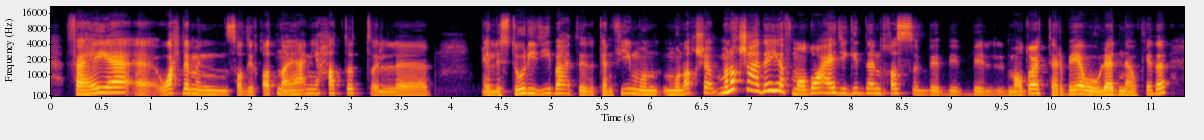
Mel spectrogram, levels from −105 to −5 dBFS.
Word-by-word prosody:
فهي 185 +7 +4
أ 230 0 +3
واحدة 200 +5 +2
من 160 -4 -2
صديقاتنا 145 +1 -2
يعني 170 +4 -2
حطِّت 190 +1 -3
ال 130 -2 -4 0.7
الstory 170 +8 +1
دي 185 +4 -5
بعد 195 -1 0 0.3
كان 140 -1 -3
في 190 +7 -7
مُن 160 -3 -1
مُناقشة، 180 +8 0
مُناقشة 360 - +3
عاديّة 305 0 +3
في 200 -8 -6
موضوع 195 +5 +3
عادي 215 -2 +2
جدًا 205 +1 -3
خاص 195 0 -1
ب 155 -1 -9
ب 145 -1 -7
بال 140 -2 -8
بموضوع 140 +7 +2
التربية 165 -1 +1
وأولادنا 150 -2 +3
وكده، 170 - -1
175 Hz, 155 wpm, -23 LUFS, 145-200 Hz, 0.7 s, فهي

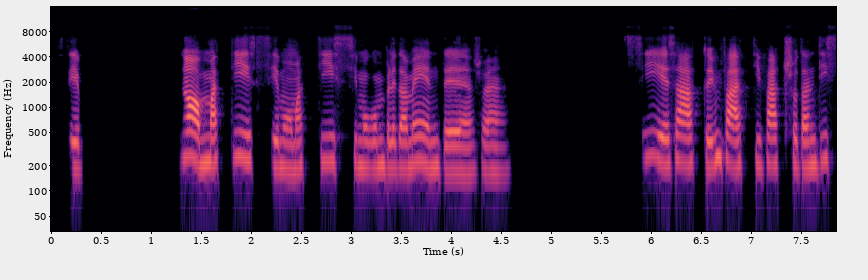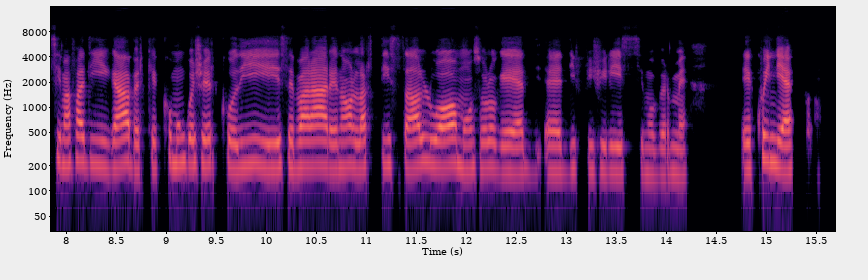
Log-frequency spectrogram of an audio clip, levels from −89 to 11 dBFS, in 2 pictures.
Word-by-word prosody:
sì. 390 -2 -2 1.0
No, 250 -3 +10
mattissimo, 210 -3 -2
mattissimo 200 +2 -7
completamente, 190 -3 -1
cioè. 175 -1 -7 1.3
Sì, 245 -2 -5
esatto, 210 -1 +2
infatti 205 -3 +2
faccio 210 0 0
tantissima 205 +1 -3
fatica 210 -2 +3
perché 190 0 -6
comunque 210 0 -4
cerco 205 -2 -4
di 195 0 -3
separare, 195 -1 +4
no, 195 +1 +1
l'artista 190 0 -2
dall'uomo 200 -2 +4
solo 190 0 -4
che 170 -1 0
è 170 - -2
d 170 - -25
è 175 0 -2
difficilissimo 170 -1 -10
per 160 +1 -9
me. 160 -1 -7 0.5
E 185 0 -3
quindi 220 -2 -1
ecco. 175 0 +1
195 Hz, 120 wpm, -24 LUFS, 185-210 Hz, 1.3 s, No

